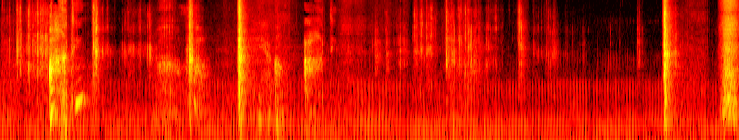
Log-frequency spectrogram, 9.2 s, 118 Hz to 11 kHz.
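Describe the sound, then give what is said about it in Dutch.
An old cat, about 18 years old, purrs in a steady, low rumbling drone, broken every second or so by sharp clicks and rustling handling noises. “Het wordt echt al een oud katje.”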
